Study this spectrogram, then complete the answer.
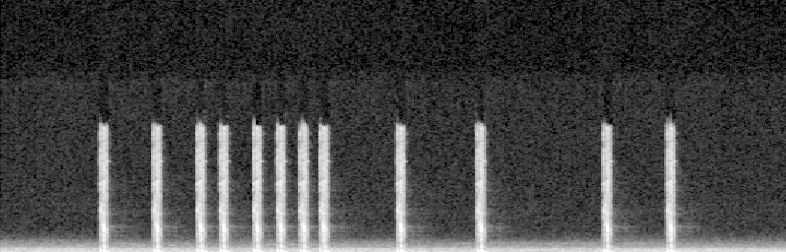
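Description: Short, crisp menu clicks tick one after another.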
